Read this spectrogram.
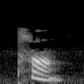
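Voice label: "趟" Mandarin Chinese; hsk; chinese-flashcards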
